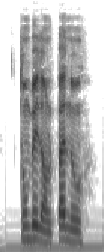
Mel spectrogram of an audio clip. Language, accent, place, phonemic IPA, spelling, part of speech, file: French, France, Lyon, /tɔ̃.be dɑ̃ l(ə) pa.no/, tomber dans le panneau, verb, LL-Q150 (fra)-tomber dans le panneau.wav
- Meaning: to walk into a trap, to fall into the trap, to fall for something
